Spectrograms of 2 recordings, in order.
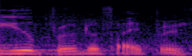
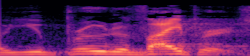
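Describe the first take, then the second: First: It is said in a mild, gentle tone. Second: It is said in a harsh, rebuking tone. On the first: The speaker is not really condemning anyone. The speaker calls it wrong. "I don't think he's, oh" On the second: The speaker is sternly condemning the listeners. The speaker calls it right. "When Jesus is rebuking the hypocrites"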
